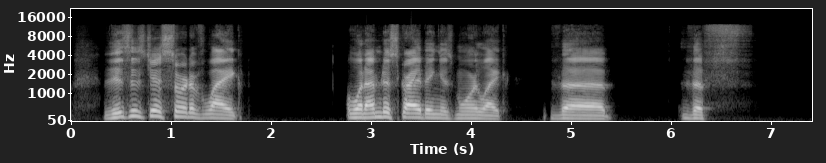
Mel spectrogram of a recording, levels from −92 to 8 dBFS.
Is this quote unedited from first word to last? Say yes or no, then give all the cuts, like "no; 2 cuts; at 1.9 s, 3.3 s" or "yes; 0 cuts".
yes; 0 cuts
